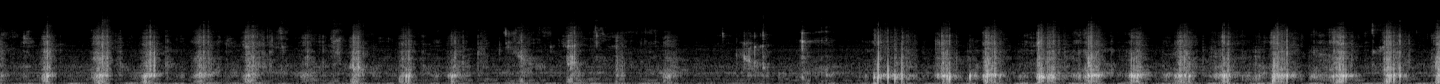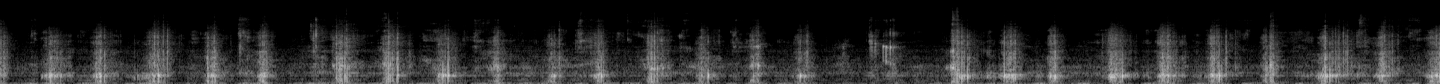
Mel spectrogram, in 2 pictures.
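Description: Close-miked crunchy chewing: a person biting and chewing something crisp in a steady rhythm of about two crunches a second, with a lighter stretch about six to eight seconds in.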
